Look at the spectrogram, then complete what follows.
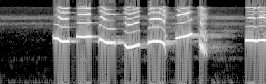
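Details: Oriental magpie-robin singing at full strength in a daily training session: a quick series of about seven loud, pure whistled notes, some level, some dipping, with a sharp downward sweep near the end, then one more whistle.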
